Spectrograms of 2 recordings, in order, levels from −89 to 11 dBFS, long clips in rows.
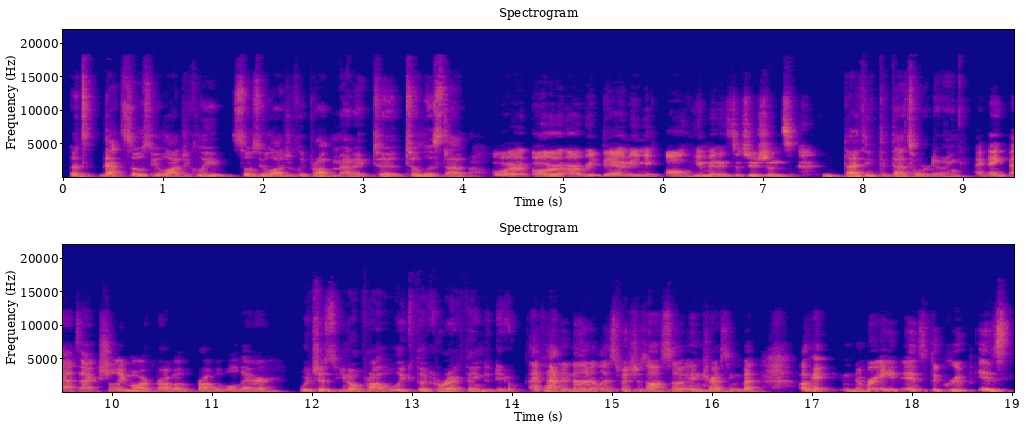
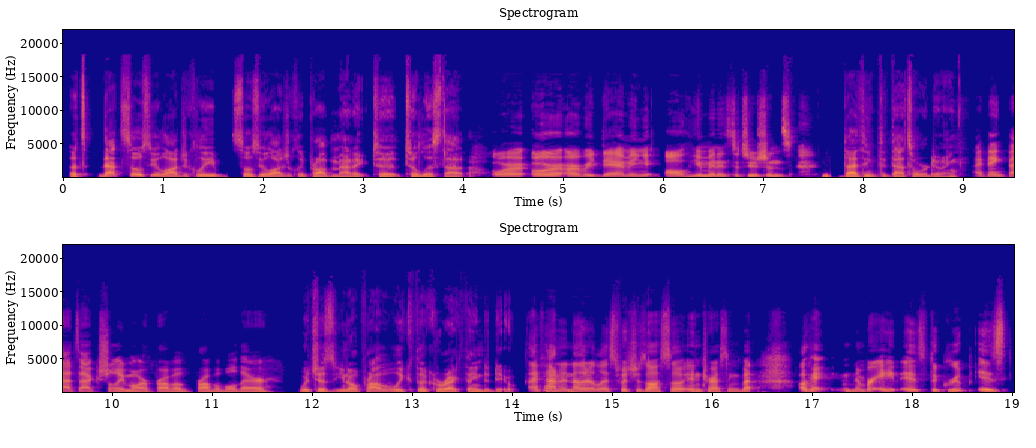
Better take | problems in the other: second | off-mic speech; far // room echo; very slight; dies away in 0.3 s

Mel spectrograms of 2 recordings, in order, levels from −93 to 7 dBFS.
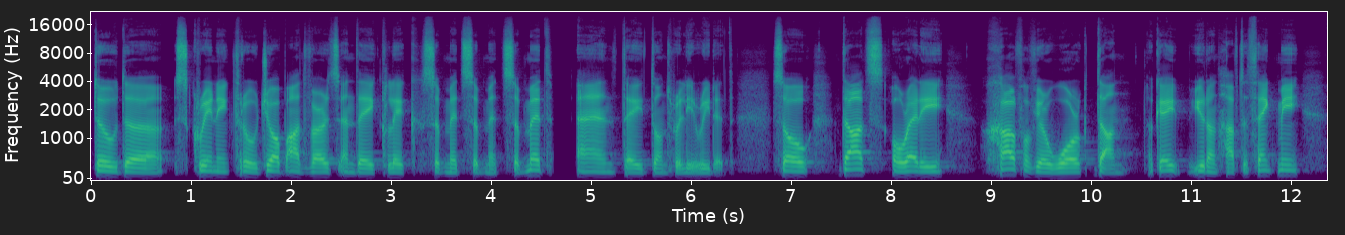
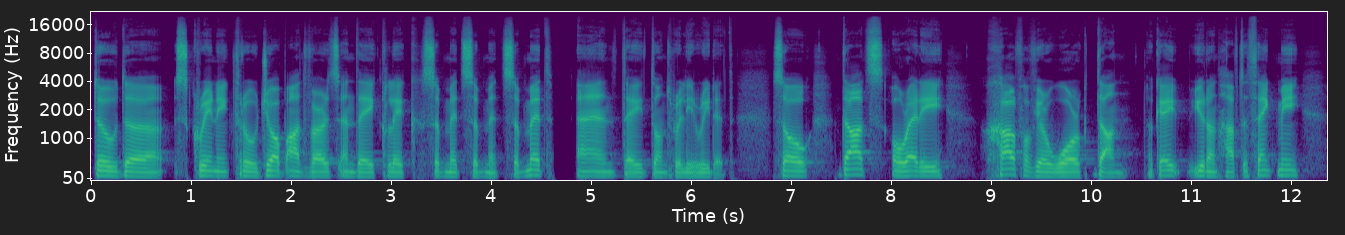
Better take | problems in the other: second | thin; somewhat; fading below 250 Hz

